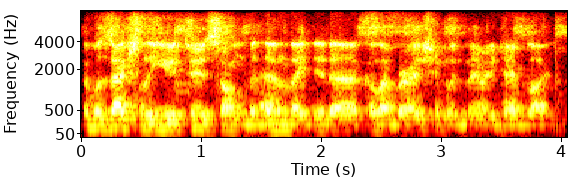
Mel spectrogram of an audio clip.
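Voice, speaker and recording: Relaxed, chatty man with a loud voice. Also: fairly low pitch, fast talker, soft background music. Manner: relaxed, chatty, plain-spoken. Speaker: interview guest. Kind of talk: casual conversation. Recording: slightly dull lo-fi recording.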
